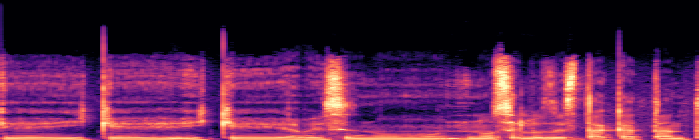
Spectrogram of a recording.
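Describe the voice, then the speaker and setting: A man's dark, mellow tone at a very slow pace. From Ecuador, Carchi province. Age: 40s. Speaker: former newspaper editor. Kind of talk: podcast interview.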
